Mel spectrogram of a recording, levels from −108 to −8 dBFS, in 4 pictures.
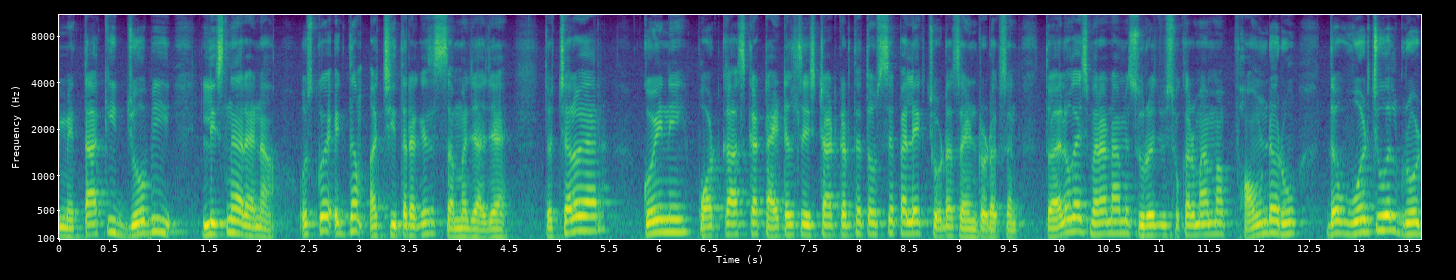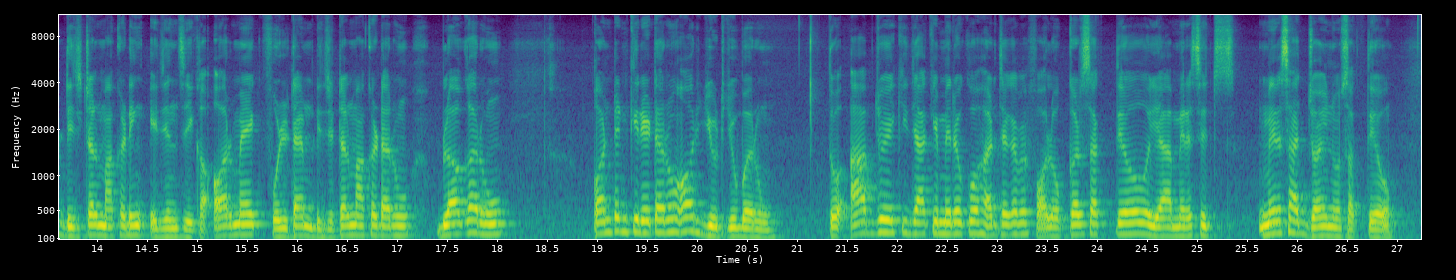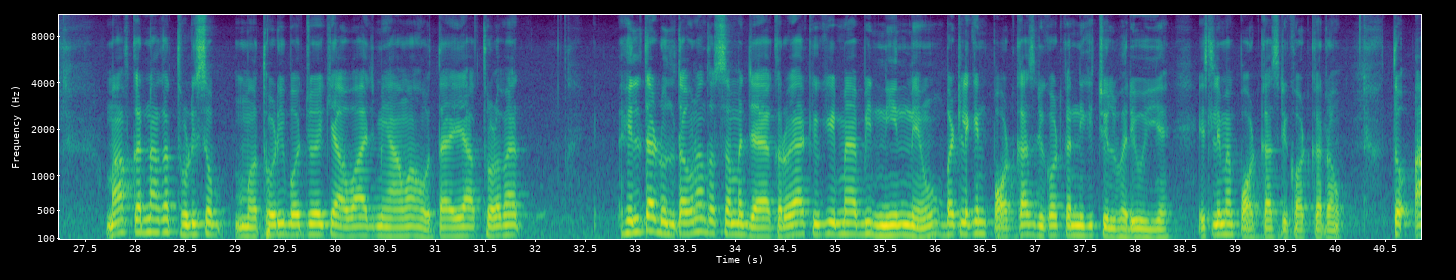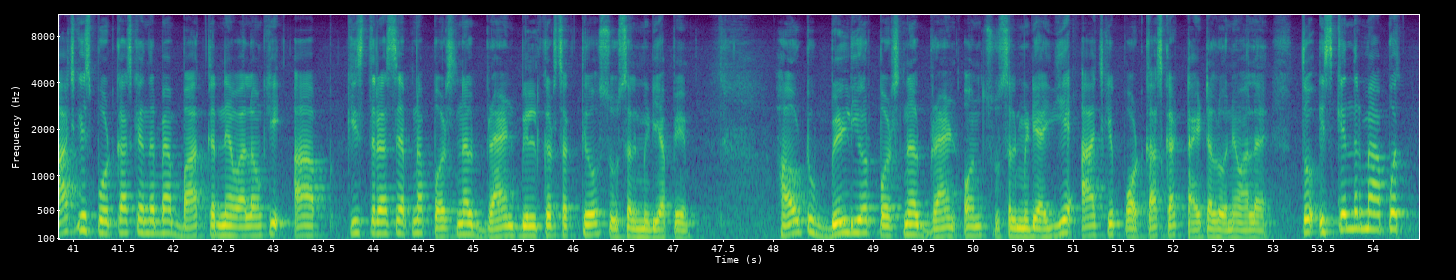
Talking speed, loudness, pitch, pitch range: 210 wpm, -20 LUFS, 145 Hz, 130-165 Hz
